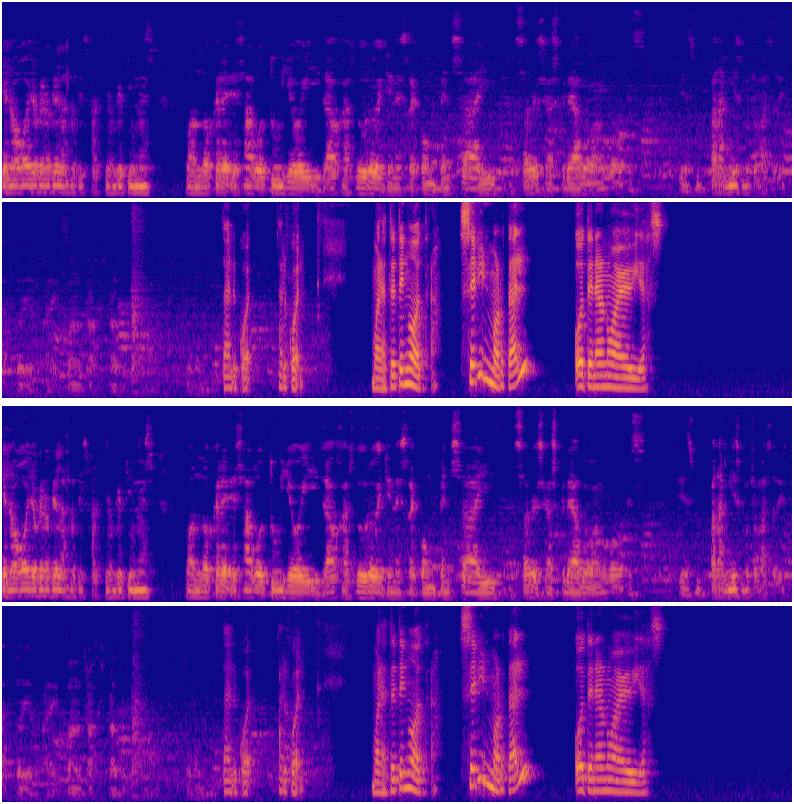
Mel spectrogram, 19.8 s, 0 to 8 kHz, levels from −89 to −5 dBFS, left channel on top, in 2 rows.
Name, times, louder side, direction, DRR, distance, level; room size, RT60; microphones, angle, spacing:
voice 1, 0.0-1.9 2.3-8.0 8.5-9.8 10.1-11.6 12.2-12.5, right 1 dB, 65° right, 2.3 m, -40 dB
sound 1, 4.5-14.0, left 2 dB, 70° left, 3.0 m, -57 dB
voice 2, 12.6-13.0 13.3-13.7 14.0-14.1 14.5-15.3 15.6-16.5 17.0-18.1, left 5 dB, 45° left, 0.6 m, -30 dB
7.9 x 5.1 x 6.7 m
head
